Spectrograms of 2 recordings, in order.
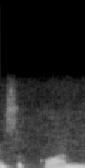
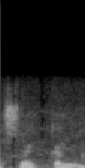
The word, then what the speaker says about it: sekon: Bacanya sekon bukan second, karena kalau second nanti jadi kedua atau bekas gitu ya, jadi sekon.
